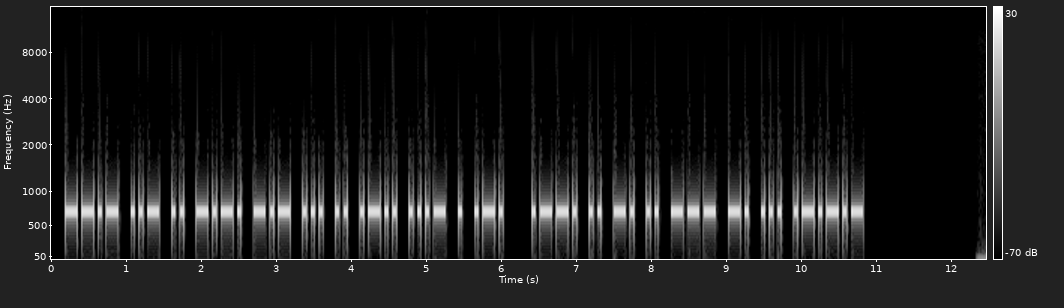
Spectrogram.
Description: Morse code, heard as a keyed tone, about 22 wpm, 700 Hz. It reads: QUICKSILVER PINIONS.
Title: Pangram Challenge v2 - 22wpm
